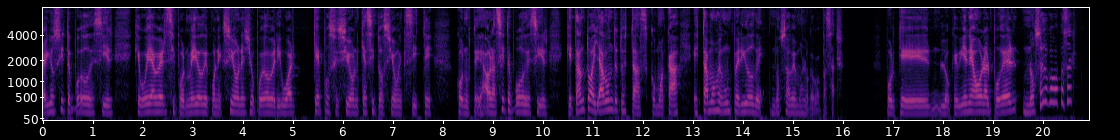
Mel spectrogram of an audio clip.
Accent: Cuba; born there; moved away; yo nací en Cuba, estuve allí, salí cuando al año de Castro.

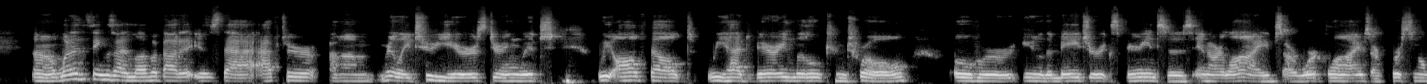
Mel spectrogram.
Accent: California, United States; moved away as an adult; My husband and I moved to North Central Washington from Southern California.

